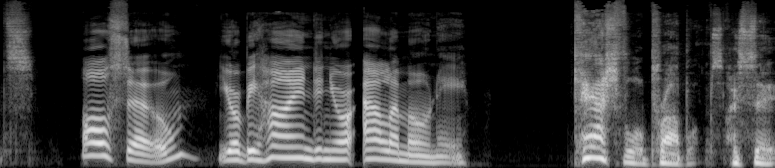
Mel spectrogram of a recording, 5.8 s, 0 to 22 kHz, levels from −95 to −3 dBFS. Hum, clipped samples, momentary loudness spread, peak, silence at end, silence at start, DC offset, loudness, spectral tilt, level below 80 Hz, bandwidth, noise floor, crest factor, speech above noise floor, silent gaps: none; under 0.1%; 15 LU; -4 dBFS; 0 s; 0.05 s; under 0.1%; -20 LUFS; -5.5 dB/octave; -70 dBFS; over 20 kHz; -80 dBFS; 18 dB; 60 dB; none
